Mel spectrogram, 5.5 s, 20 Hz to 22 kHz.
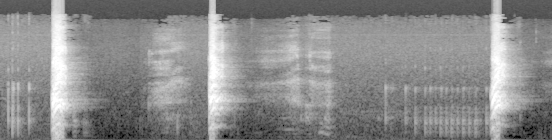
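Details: A small Pekingese, recorded September 28, 2010, gives three loud, sharp, high yappy barks spaced about one and a half to three seconds apart, with faint softer rustles and low muffled sounds between them.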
